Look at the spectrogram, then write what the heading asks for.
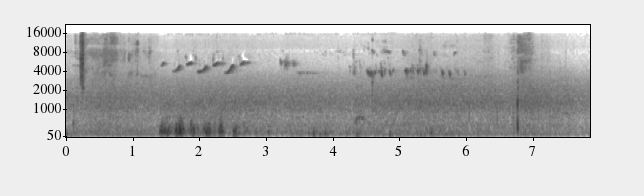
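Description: Small birds chirping in quick, high, rising notes, a run of them about two seconds in and more around five seconds, over a steady background hiss. A cluster of soft low thumps, the loudest sounds, comes between about one and a half and two and a half seconds in, with a sharp click near the start and another near the end.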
